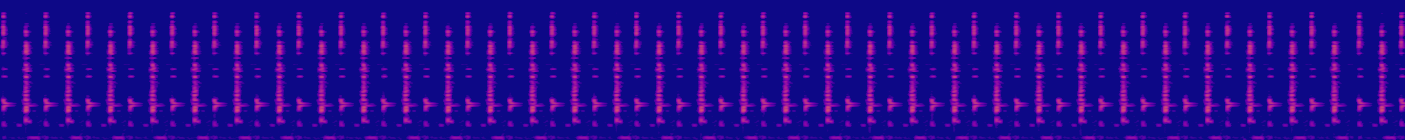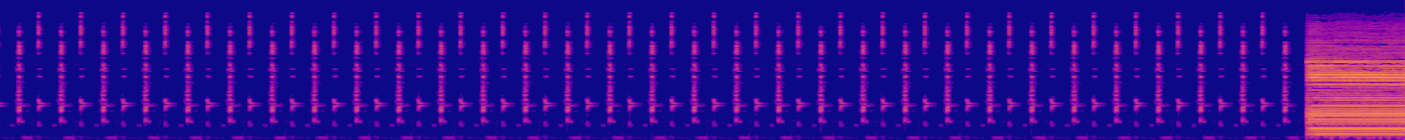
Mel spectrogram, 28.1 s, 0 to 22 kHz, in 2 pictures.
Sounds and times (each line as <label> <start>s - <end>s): buzzer 27.1s - 28.1s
